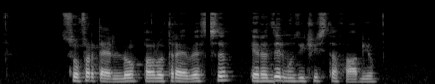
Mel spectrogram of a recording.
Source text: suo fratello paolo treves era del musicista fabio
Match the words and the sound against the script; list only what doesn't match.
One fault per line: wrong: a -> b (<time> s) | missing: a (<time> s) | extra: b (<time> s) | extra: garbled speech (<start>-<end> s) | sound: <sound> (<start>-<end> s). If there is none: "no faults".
sound: dropout (2.1-2.1 s)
